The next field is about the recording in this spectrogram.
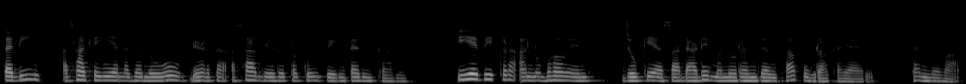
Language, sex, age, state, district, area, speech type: Sindhi, female, 30-45, Gujarat, Surat, urban, spontaneous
